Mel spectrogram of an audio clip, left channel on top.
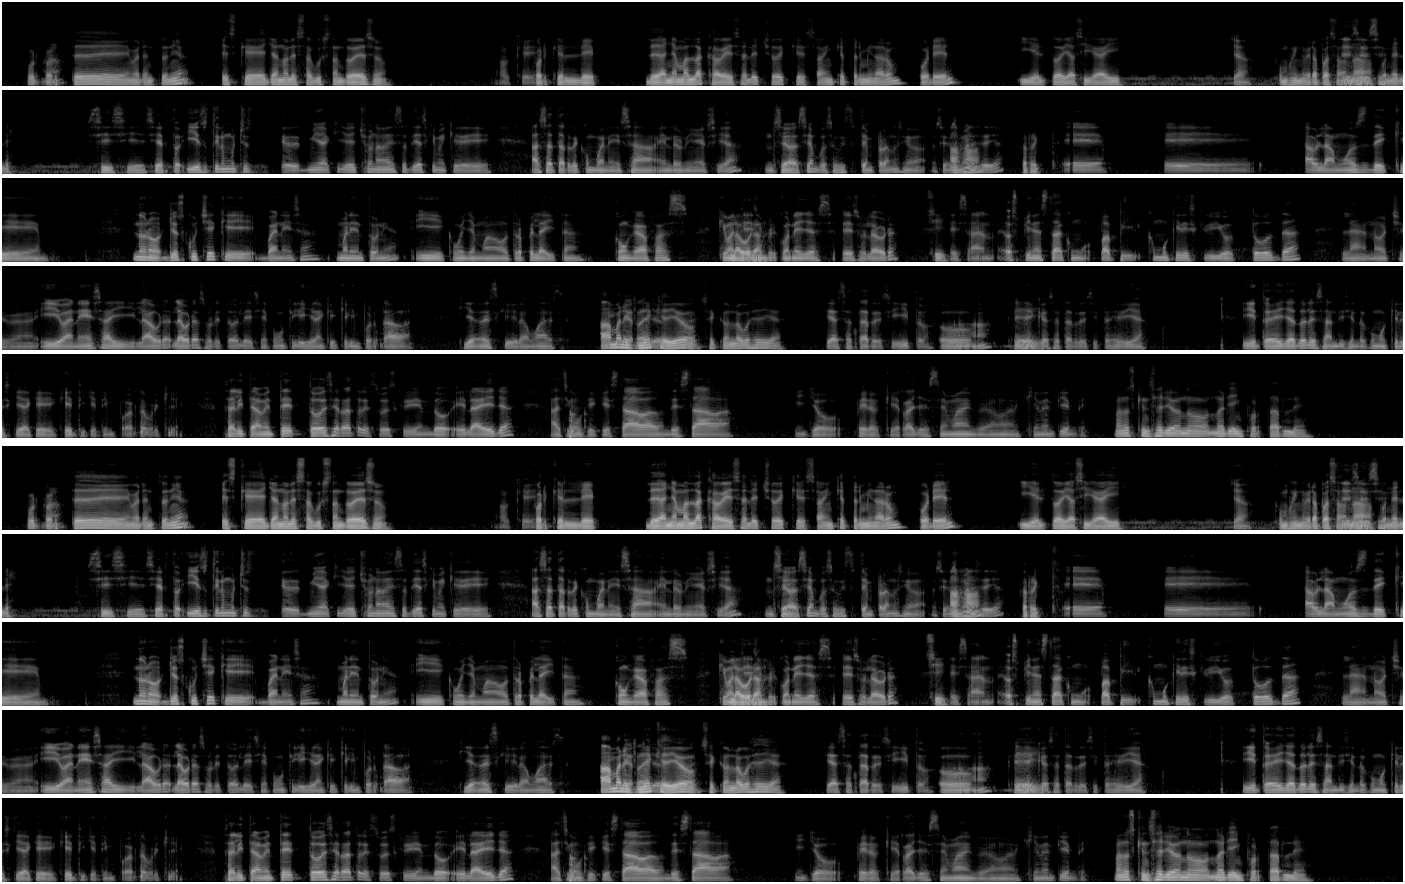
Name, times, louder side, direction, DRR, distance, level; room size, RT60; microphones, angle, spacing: voice 1, 0.3-1.9 2.2-3.9 5.3-5.9 6.4-9.6 10.2-11.2 12.8-14.1 21.8-21.9 23.5-23.8 24.2-24.4 35.3-35.6 37.3-37.5 48.0-49.8 51.4-51.8 52.2-52.5 67.2-69.1, right 3 dB, 30° right, 0.4 m, -27 dB
voice 2, 5.0-5.4 12.3-12.5 13.4-13.9 14.9-16.5 16.8-24.0 24.6-25.1 25.6-26.5 27.0-28.5 29.0-33.8 34.2-37.0 37.2-46.1 46.6-47.7 48.1-49.0 50.3-53.5 54.4-63.4 64.0-66.9, right 1 dB, 10° right, 2.2 m, -33 dB
sound 1, 10.6-16.7, equal, 15° left, 3.4 m, -54 dB
head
